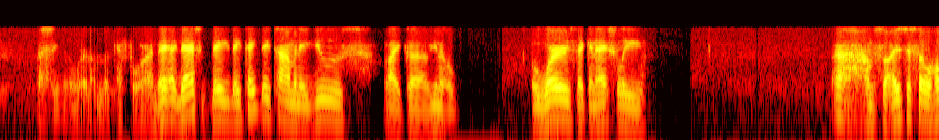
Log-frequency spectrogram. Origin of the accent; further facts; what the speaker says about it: Lake Charles, Louisiana, United States; Yes, ma'am. Lake Charles, Louisiana.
